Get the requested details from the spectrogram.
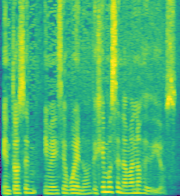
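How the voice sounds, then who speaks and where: A woman's voice: mid-range voice, brisk, warm tone. Woman, podcast guest, earnest reflective testimony. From Peru. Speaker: interview guest. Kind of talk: personal testimony in a chat.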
